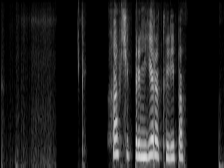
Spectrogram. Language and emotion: Russian, neutral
